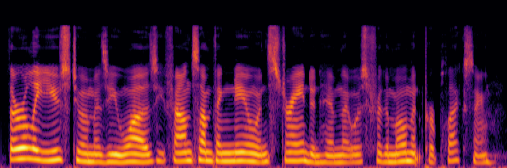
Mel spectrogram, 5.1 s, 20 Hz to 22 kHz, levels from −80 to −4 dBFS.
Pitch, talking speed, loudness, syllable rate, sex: 190 Hz, 250 wpm, -17 LUFS, 6.0 syllables/s, female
